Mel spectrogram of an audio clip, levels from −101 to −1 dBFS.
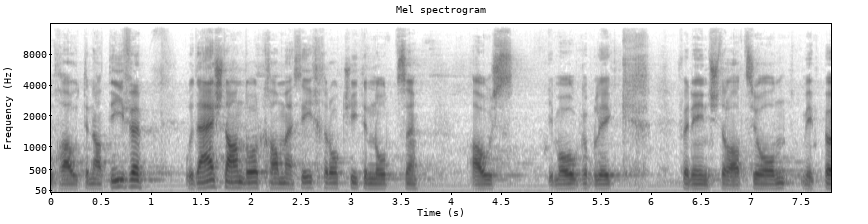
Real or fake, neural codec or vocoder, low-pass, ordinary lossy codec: real; none; 14.4 kHz; none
